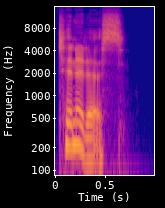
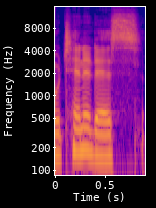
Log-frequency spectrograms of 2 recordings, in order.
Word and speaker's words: tinnitus: And not only did the sensation not change, but I developed tinnitus from that day on. And for those of you who don't know, tinnitus or tinnitus, it can be pronounced both ways, is a ringing in your ear.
